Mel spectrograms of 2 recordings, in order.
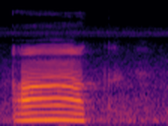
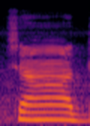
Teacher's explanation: इसका उच्चारण अनुस्वार की अपेक्षा हल्का होता है। इसका उच्चारण करते समय हवा नाक और मुंह दोनों से निकलती है। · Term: अनुनासिक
